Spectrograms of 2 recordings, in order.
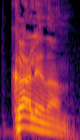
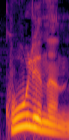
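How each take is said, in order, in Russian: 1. Первая гласная звучит как a. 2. Первая гласная звучит как u. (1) "а Калинан. Вот так, на английский манер нужно произносить" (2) "не Кулинан"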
